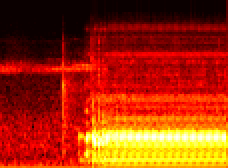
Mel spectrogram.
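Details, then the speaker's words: Opened, unsealed GM hermetic compressor running with mineral oil visibly sloshing inside: a thump at start, then a steady, even hum with a clear tone; it runs normally. "you can see down in there it's a mineral right there as you can hear it's sloshing it around pretty good"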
